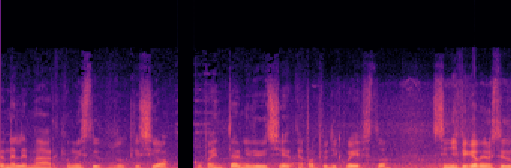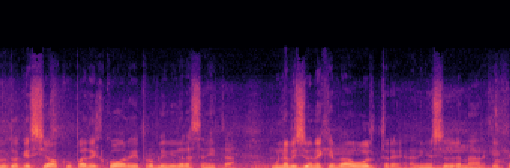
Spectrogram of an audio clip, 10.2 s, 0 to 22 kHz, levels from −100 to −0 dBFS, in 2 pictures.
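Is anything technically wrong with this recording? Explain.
Yes, there are two linked faults. At 1.77 s a playback stall cuts the sound off in mid-flow, leaving about 167 ms of silence until 1.94 s. The likely cause is that the player's buffer ran dry or its output thread was held up, so nothing reached the output until it recovered. Unlike a dropout, where a fragment is lost and the sound skips ahead, this gap is a pause after which the audio carries on.

From 1.94 s to 3.60 s a time-compressed catch-up follows. The player is clearing the backlog built up during the stall by cutting out short slices and cross-fading across the joins. This runs the sound about 1.1 times faster while the pitch stays the same, giving a slightly hurried pace. A simple speed-up would also raise the pitch. Here the pitch does not shift, which marks this as time compression rather than resampling.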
